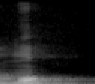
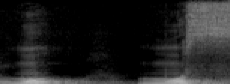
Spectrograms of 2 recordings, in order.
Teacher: La lettre mim porte dhamma, donc nous devons allonger les lèvres pour que la dhamma soit complète. On ne dit pas mo, on dit mou, mous.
